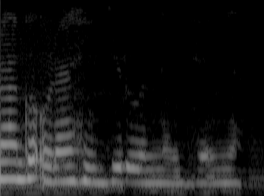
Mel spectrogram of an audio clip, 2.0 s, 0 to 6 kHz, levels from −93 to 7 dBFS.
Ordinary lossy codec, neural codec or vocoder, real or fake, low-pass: none; none; real; 5.4 kHz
